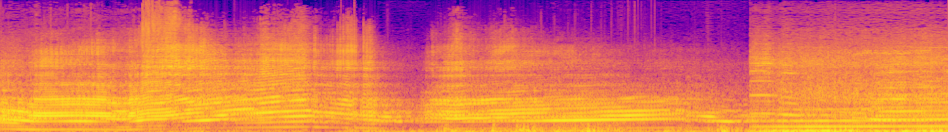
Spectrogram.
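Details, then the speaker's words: Honda CRX with an eBay Spec-D catback exhaust, before fitting a Vibrant muffler and resonator: revving four-cylinder with a harsh, raspy, tinny buzz. Loud raspy exhaust; muffler suspected to lack packing, to be cut open to verify. "By the sound of it, it sounds like there's no packing inside of it."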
